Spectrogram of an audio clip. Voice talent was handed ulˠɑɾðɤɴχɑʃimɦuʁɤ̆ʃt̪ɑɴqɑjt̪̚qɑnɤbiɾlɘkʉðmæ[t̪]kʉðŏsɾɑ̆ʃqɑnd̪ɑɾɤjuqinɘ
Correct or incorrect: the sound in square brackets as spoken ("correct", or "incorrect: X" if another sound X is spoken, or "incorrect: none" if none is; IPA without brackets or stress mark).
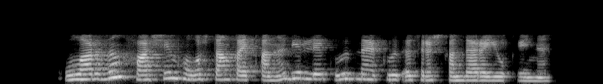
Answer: incorrect: none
